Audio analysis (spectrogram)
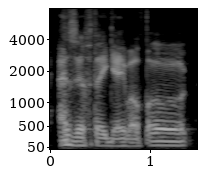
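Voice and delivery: low sighing mutter. Real, not acted. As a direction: sigh it out, barely voiced. Sighed low aside.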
